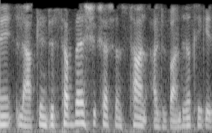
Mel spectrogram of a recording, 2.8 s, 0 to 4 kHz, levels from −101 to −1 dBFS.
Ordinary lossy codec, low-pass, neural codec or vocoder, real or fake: MP3, 32 kbps; 3.6 kHz; codec, 16 kHz, 0.8 kbps, ZipCodec; fake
